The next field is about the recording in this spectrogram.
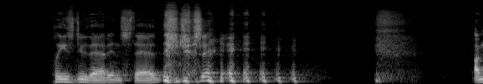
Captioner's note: laughs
